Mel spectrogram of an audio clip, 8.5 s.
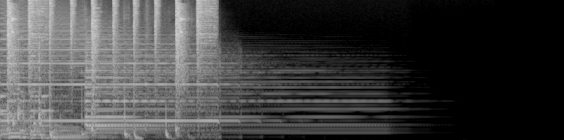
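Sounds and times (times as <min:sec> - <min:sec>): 
jazzy hip-hop remix: 0:00.0 - 0:04.7.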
